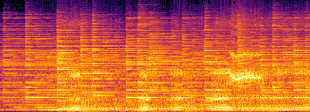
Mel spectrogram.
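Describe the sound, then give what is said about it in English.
Tires skid and squeal over a revving car motor, a band member's car used as a stock motor sound, loud and sustained for about six seconds with no pause. “Yeah, it's like everyone now uses that as the stock motor sound.”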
